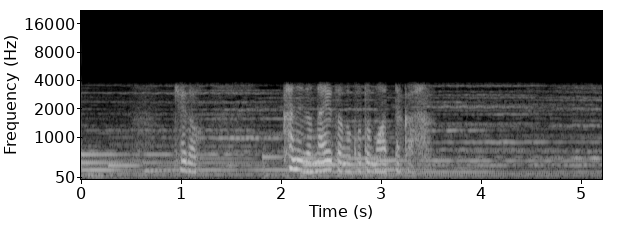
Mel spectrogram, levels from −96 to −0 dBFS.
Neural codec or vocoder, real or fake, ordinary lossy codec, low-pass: none; real; Opus, 32 kbps; 3.6 kHz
